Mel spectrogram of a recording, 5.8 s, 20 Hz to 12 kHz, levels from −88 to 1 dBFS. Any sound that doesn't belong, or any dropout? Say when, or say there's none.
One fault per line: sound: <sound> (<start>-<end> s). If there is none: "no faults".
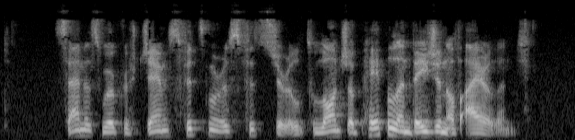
no faults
